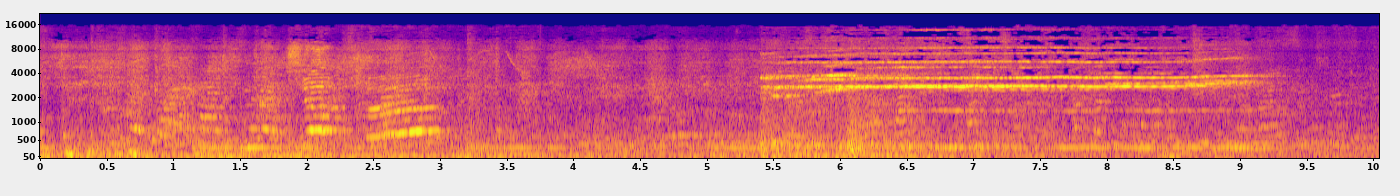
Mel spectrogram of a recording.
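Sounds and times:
low train rumble: 0.0s - 10.0s
train wheels squealing on rails: 5.3s - 9.8s.

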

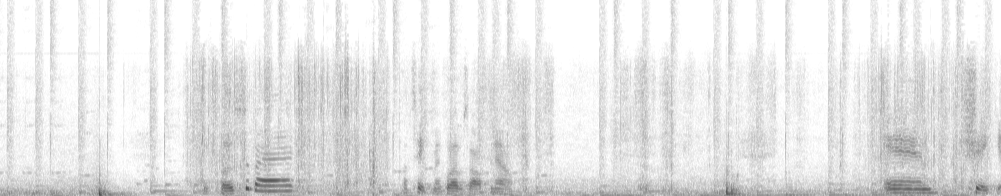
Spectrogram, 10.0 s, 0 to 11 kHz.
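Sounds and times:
thin plastic crinkling: 1.8s - 4.1s, 7.6s - 10.0s.

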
